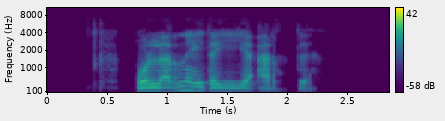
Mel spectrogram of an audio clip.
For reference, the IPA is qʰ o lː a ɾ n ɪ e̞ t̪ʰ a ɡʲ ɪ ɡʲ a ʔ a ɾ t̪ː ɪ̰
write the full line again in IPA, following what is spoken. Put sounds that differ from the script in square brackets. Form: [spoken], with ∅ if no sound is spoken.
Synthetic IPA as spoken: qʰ o lː a ɾ n ɪ e̞ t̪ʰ a ɡʲ ɪ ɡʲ a ʔ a ɾ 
